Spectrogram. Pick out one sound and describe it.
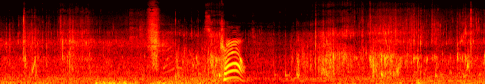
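Shallow water laps and splashes close by.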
